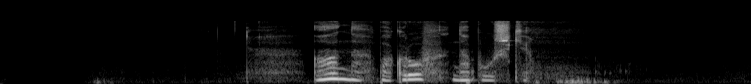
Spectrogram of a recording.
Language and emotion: Russian, sad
